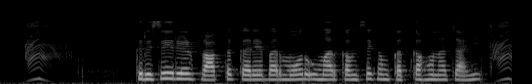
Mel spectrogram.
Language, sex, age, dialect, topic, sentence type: Chhattisgarhi, female, 25-30, Central, banking, question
